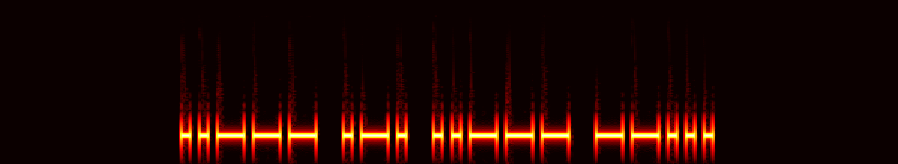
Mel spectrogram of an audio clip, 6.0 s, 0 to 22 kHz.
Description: Morse code, heard as a keyed tone, about 20 wpm, 700 Hz. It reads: 2R27
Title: Four Letter-Number Combinations - 20wpm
